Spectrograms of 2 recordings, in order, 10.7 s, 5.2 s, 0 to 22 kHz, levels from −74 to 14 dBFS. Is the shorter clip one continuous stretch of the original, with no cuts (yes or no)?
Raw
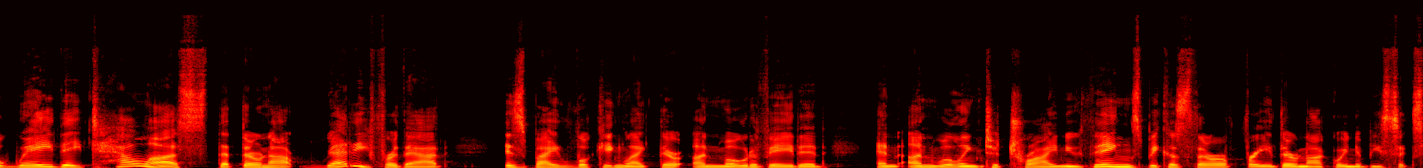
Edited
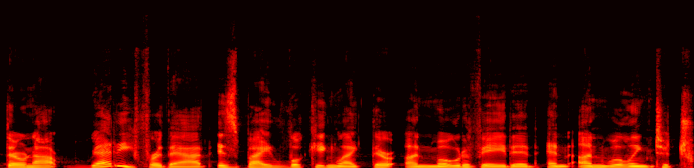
no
